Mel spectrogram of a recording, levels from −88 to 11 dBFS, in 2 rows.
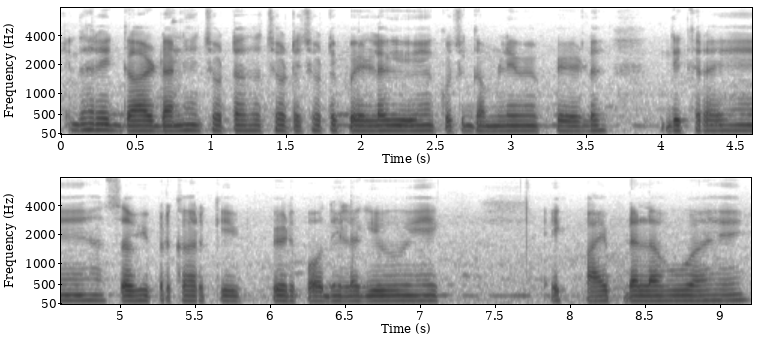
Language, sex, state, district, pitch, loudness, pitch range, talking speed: Hindi, male, Madhya Pradesh, Katni, 120 Hz, -19 LUFS, 115-120 Hz, 210 wpm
